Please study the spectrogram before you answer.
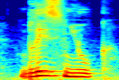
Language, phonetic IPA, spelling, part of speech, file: Ukrainian, [bɫezʲˈnʲuk], близнюк, noun, Uk-близнюк.ogg
- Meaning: male twin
